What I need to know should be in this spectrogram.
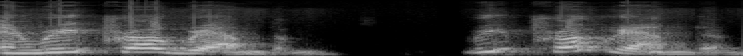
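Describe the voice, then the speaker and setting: Her pitch is high for a woman, and she talks at a fairly slow pace. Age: 70s. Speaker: energy medicine teacher. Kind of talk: interview. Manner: halting.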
